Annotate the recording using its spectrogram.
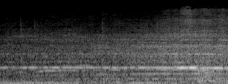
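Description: A long, steady horn tone, with a second lower tone joining about half a second in, over a low street rumble.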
